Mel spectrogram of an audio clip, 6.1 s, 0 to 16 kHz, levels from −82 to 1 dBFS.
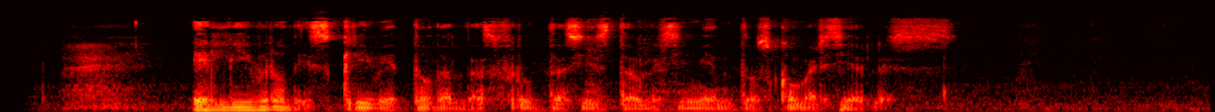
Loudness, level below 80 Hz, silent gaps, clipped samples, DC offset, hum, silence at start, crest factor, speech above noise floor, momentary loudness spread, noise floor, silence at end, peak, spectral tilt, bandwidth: -36 LUFS; -50 dBFS; none; under 0.1%; under 0.1%; none; 0.3 s; 22 dB; 25 dB; 16 LU; -62 dBFS; 0.1 s; -16 dBFS; -3.5 dB/octave; 11 kHz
